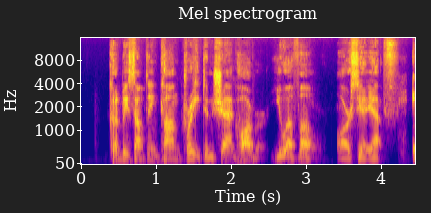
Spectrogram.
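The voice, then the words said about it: Old-timey radio announcer voice. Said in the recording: “Is that your old-timey radio voice?”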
